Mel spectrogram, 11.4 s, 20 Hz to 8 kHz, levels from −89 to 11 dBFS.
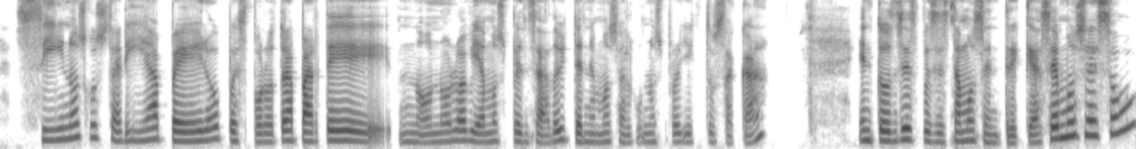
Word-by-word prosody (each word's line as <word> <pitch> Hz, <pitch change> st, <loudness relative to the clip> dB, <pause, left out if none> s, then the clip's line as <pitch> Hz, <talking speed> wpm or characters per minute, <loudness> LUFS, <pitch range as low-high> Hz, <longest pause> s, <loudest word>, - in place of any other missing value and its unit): Sí 210 Hz, +1 st, +3 dB
nos 255 Hz, +4 st, -2 dB
gustaría, 205 Hz, -3 st, -2 dB
pero, 195 Hz, +4 st, +1 dB
pues, 185 Hz, -4 st, -3 dB
por 165 Hz, +1 st, -6 dB
otra 190 Hz, +4 st, +1 dB
parte, 190 Hz, 0 st, +1 dB
no 165 Hz, -2 st, -8 dB
no 175 Hz, +2 st, -7 dB
lo 200 Hz, 0 st, -2 dB
habíamos 185 Hz, -1 st, -2 dB
pensado, 165 Hz, -1 st, -3 dB
y 215 Hz, -, -5 dB
tenemos 175 Hz, -2 st, -4 dB
algunos 165 Hz, +2 st, -11 dB
proyectos 170 Hz, 0 st, -6 dB
acá. 300 Hz, +3 st, -4 dB, 0.9 s
Entonces, 200 Hz, +1 st, +2 dB
pues 190 Hz, -3 st, -1 dB
estamos 185 Hz, +3 st, +2 dB
entre 150 Hz, -2 st, -4 dB
que 155 Hz, -, +1 dB
hacemos 250 Hz, -, +4 dB
eso 300 Hz, +4 st, +5 dB
185 Hz, 130 wpm, -24 LUFS, 170-205 Hz, 0.9 s, eso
